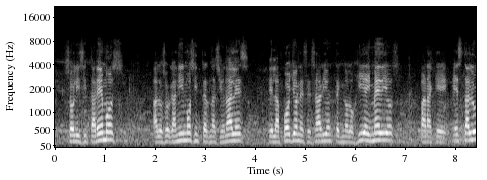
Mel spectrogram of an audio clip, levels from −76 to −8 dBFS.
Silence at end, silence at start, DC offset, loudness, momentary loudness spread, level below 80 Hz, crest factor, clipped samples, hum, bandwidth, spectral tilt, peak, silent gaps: 0 s; 0 s; under 0.1%; -18 LUFS; 18 LU; -56 dBFS; 14 dB; under 0.1%; none; 8.8 kHz; -7 dB/octave; -4 dBFS; none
